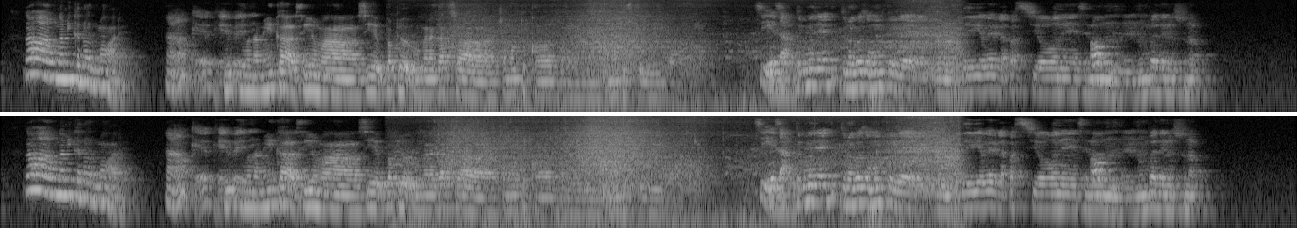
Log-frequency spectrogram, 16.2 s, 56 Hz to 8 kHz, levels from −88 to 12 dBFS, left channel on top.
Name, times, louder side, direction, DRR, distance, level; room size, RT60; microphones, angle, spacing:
voice 1, 0.3-1.6 2.8-8.5 9.6-10.0 13.6-14.0, left 1 dB, 35° left, 4 dB, 0.5 m, -27 dB
voice 2, 2.1-3.2 3.7-3.8 9.4-15.0, right 1 dB, 25° right, -3 dB, 0.4 m, -28 dB
sound 1, 4.8-12.0, right 4 dB, 85° right, 0.5 m, -33 dB
4.4 x 2.2 x 2.4 m, 0.63 s
head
